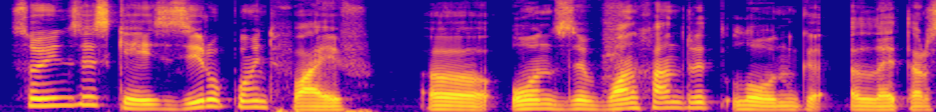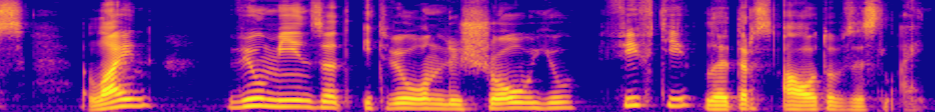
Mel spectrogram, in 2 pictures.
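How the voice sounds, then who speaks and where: A man narrating a coding tutorial, calmly giving instructions one step at a time. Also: medium pitch, takes it slowly. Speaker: game development tutor.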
